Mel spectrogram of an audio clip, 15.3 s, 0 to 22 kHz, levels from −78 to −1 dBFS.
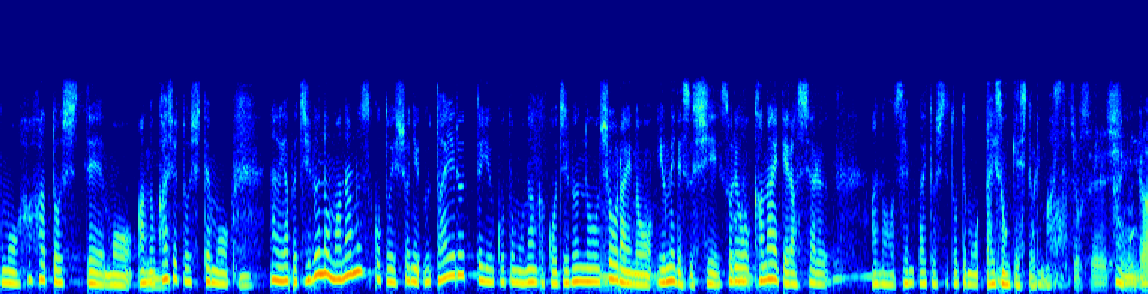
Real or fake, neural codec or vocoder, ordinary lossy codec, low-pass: real; none; Opus, 16 kbps; 7.2 kHz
